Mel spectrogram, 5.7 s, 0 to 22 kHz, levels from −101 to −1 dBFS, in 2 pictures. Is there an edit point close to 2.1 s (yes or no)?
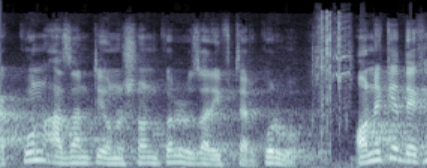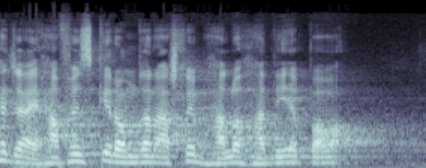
yes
